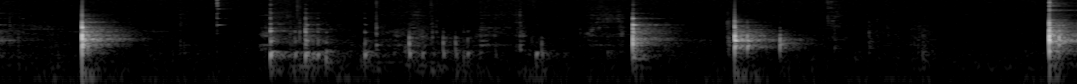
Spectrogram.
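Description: Sharp knocks and clinks, each with a brief ring, and some softer clatter between them, as quartered tomatoes are gathered off a wooden chopping board into a glass bowl.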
